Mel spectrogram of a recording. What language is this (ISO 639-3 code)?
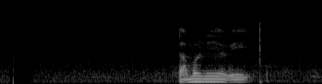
sin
